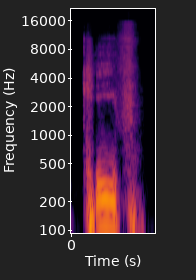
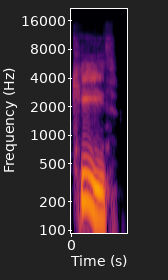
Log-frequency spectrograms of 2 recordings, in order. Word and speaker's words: Keefe: There's a great show on right now on HBO, The Righteous Gemstones, and there's a guy there named Keefe, not Keith, Keefe, Kief.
